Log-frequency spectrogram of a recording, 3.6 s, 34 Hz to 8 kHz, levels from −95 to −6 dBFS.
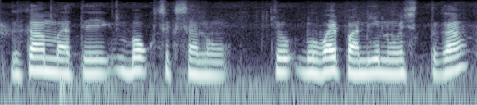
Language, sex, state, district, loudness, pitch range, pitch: Wancho, male, Arunachal Pradesh, Longding, -16 LUFS, 175-195 Hz, 180 Hz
